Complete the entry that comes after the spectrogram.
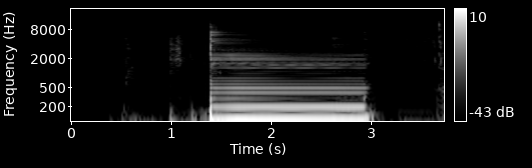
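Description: A single long sustained note held for about one and a half seconds through a chorus pedal, steady and clear, with faint string plucks and fret noise before and after.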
